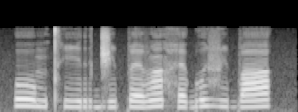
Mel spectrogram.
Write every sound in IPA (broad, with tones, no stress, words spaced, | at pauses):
oː˦˨mtʰiː˨rd͡ʒi˨ pɛ˨βã˦ hɛ˨ɡʷi˦ vi˨ba˨˦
